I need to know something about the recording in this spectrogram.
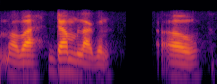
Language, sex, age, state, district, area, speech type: Bodo, male, 30-45, Assam, Kokrajhar, rural, conversation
